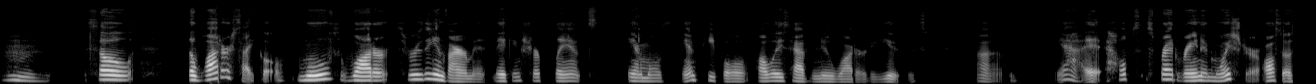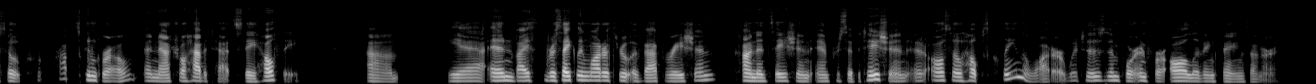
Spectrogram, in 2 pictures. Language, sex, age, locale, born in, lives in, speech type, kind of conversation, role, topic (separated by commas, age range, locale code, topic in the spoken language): English, female, 40-44, en-US, United States, United States, read, expert-assistant, expert, How does the water cycle support life on Earth?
